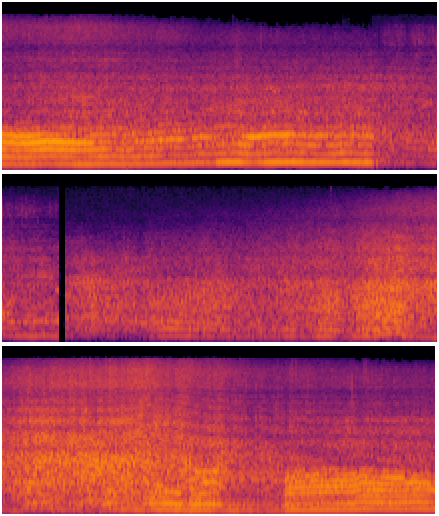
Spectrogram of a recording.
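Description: A rally car engine roars and revs hard.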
